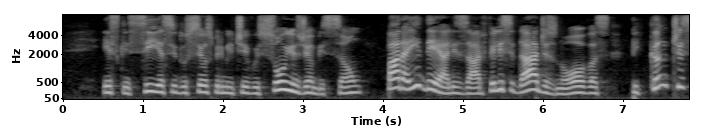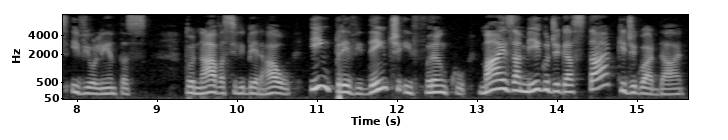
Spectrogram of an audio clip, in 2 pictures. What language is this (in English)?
Portuguese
